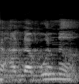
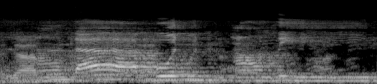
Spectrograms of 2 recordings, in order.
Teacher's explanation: Nunnya nggak boleh dipantul. Adabun azim.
